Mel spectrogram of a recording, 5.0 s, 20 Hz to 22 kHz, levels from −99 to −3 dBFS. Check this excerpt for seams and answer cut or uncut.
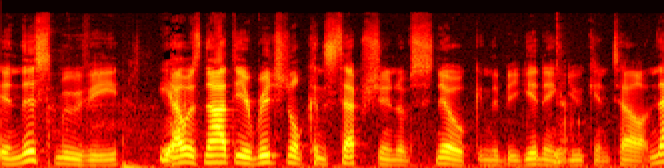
uncut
